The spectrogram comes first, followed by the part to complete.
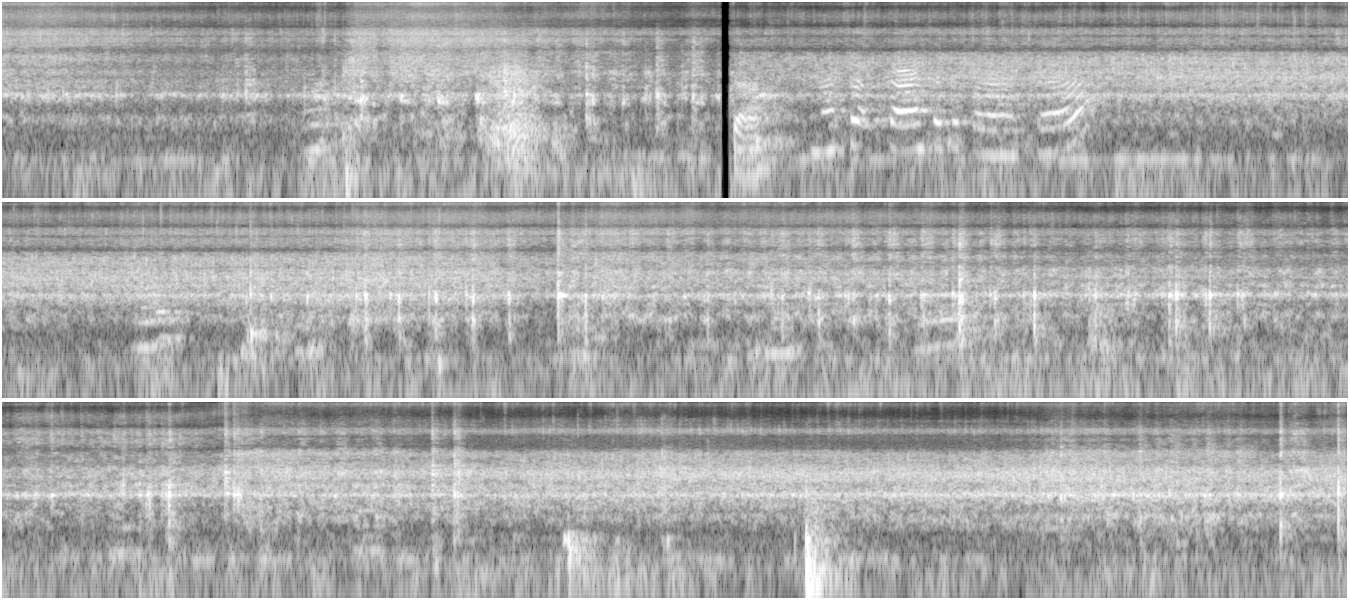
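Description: Chili sauce sizzling and bubbling in a hot wok as water is poured in, while a metal spatula stirs it, scraping and tapping against the wok. The sizzling holds steady, and the spatula's clicks grow sharper and more frequent in the second half.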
